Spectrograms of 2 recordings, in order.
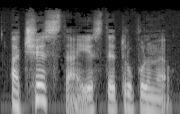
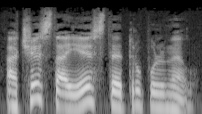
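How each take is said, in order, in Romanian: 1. Accentul cade pe cuvântul acesta. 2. Accentul cade pe cuvântul este. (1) "pune accentul pe acesta" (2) "Calvin pune accentul pe este"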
